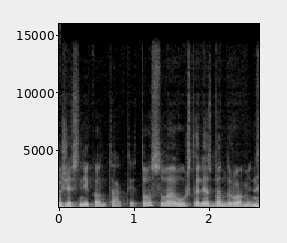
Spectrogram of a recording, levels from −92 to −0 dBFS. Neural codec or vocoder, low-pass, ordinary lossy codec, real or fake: autoencoder, 48 kHz, 128 numbers a frame, DAC-VAE, trained on Japanese speech; 14.4 kHz; AAC, 96 kbps; fake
